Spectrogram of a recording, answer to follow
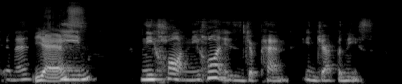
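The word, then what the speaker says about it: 日本: And then in Nihon Nihon is Japan in Japanese. Oh, Nihon. I always thought it was Nipon.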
